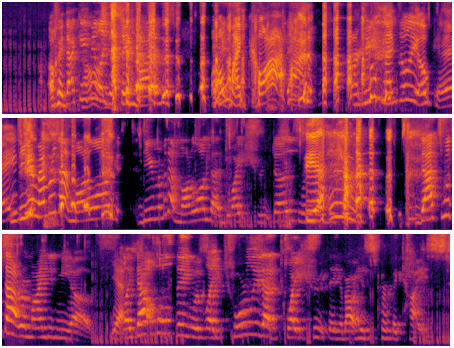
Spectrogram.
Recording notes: We apologize for the technical difficulties in this episode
